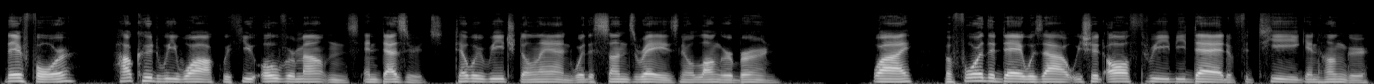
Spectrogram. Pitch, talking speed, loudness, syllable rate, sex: 120 Hz, 170 wpm, -19 LUFS, 4.4 syllables/s, male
